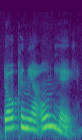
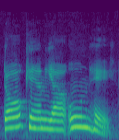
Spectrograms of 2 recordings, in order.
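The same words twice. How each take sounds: First: It is said at normal conversational speed. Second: It is said slowly, each syllable distinct. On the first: "second for normal pronunciation" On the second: "First for enunciation"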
